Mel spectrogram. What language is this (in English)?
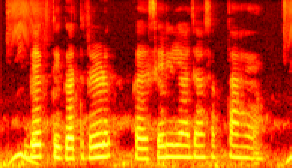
Hindi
